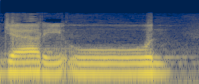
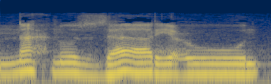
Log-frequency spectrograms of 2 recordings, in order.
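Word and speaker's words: الزارعون: Aantum tajraunahu am nahnul jariun. Padahal harusnya apa? Aantum tazraunahu am nahnuzariun. Pakai zai dan ain. Tapi dia enggak bisa zai sama ain. Eh dibacanya pakai jim.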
